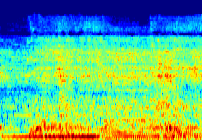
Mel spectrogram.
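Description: TV soundtrack music with mechanical effects under it as the Megazords combine into the Ultrazord, heard played back through a television.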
